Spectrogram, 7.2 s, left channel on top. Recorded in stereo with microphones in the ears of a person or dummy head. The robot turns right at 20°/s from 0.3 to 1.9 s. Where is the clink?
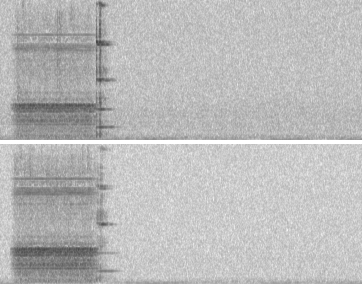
70° left (ahead or behind), 2 m.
